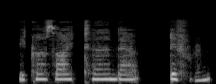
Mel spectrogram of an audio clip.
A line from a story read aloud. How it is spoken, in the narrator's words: she whispers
